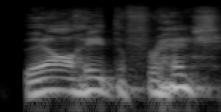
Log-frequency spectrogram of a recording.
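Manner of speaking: ordinary delivery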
